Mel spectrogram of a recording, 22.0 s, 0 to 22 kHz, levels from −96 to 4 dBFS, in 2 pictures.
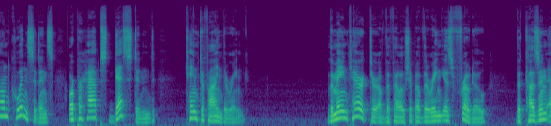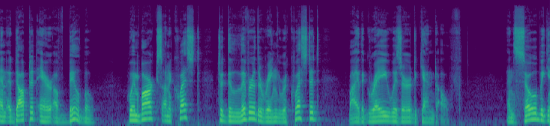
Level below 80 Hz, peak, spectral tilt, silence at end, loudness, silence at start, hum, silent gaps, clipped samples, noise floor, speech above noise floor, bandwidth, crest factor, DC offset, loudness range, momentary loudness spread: -58 dBFS; -8 dBFS; -5.5 dB/octave; 0 s; -28 LUFS; 0 s; none; none; under 0.1%; -69 dBFS; 41 dB; 18.5 kHz; 20 dB; under 0.1%; 5 LU; 12 LU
